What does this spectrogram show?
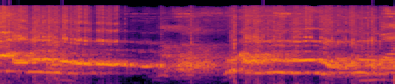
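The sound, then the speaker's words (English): Three dogs howl together in a bedroom, loud sustained wavering cries that rise and fall in pitch, with a brief dip before the chorus swells again; no talking. “And I got three dogs.”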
